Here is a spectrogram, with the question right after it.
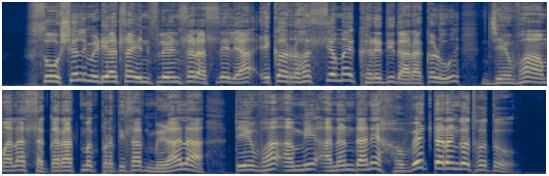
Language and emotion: Marathi, happy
